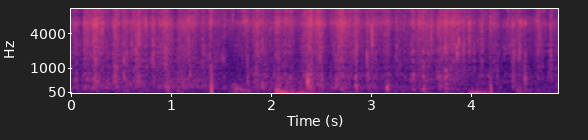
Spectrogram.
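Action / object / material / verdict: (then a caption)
scrape / plastic bubble wrap / plastic / none. A small, hollow piece of clear, air-filled plastic bubble wrap is held in both hands while the bubbles are squeezed and popped with fingertips and long red nails. The result is a continuous, bright crinkling and crackling, dotted with short, sharp pops that fade almost instantly.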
